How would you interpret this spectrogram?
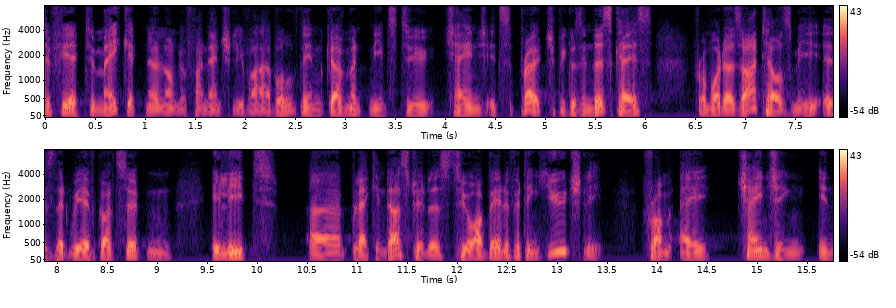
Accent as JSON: {"language": "English", "town": "Newcastle", "region": "New South Wales", "country": "Australia", "tie": "born or raised there", "said": "I grew up in Newcastle when ArcelorMittal's predecessor, Isco, was being built. And it went from a sleepy little town into a significant sized"}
